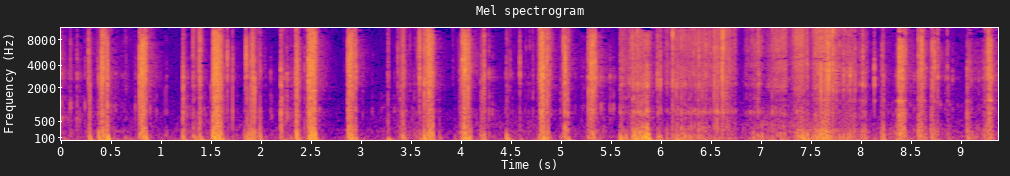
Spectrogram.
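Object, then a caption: Dried natural loofah sponge. Long black nails scrape and scratch a rough, fibrous, dried natural loofah head mounted on a wooden brush handle. The result is a rapid run of dry, bright, crackly scratching bursts, mostly high-pitched with little low end, each dying away almost instantly. Around the middle, the bursts blur into a longer, denser rasping scrape before breaking up into short scratches again.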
